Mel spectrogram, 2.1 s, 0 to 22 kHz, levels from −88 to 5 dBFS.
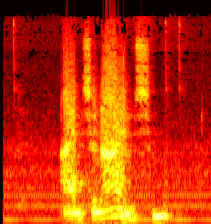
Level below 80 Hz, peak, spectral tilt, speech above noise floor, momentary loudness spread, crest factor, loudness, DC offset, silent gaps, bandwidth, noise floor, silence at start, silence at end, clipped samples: -38 dBFS; 0 dBFS; -4.5 dB/octave; 25 dB; 7 LU; 10 dB; -8 LUFS; under 0.1%; none; 16.5 kHz; -33 dBFS; 0.05 s; 0.3 s; 0.2%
